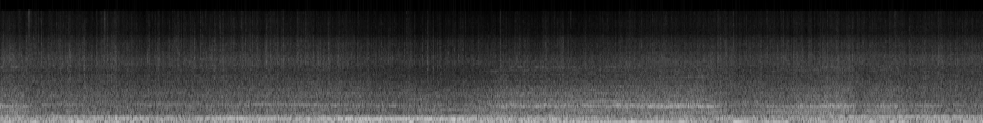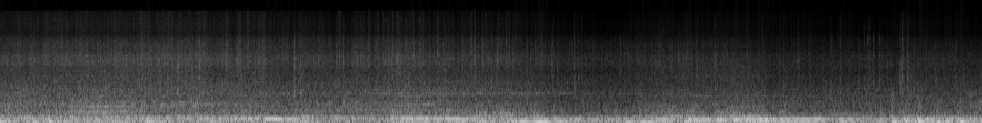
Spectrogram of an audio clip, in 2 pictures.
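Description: Renault Mégane's engine running under load, heard from inside the cabin, with rain and spray hissing against the car. The engine note shifts a few times as the car changes speed.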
